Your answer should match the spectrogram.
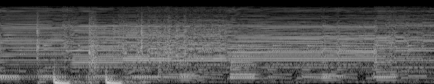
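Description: King C. Gillette cordless beard trimmer buzzing steadily as it cuts along the mustache line. Background music plays underneath.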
